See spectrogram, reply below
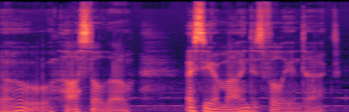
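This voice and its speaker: A man playing a sadistic sorcerer in an ASMR roleplay, cooing mockingly and condescendingly at a captive pet in a low gravelly murmur. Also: measured pace, full character voice. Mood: smug, teasing. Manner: teasing, cooing, condescending, theatrical.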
